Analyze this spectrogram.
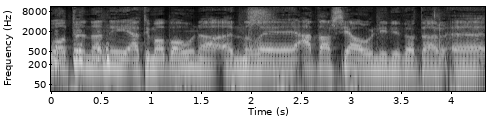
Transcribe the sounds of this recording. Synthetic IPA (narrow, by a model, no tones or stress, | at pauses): ɔdənaniːadɪmɔbɔhʊnaənlˠeːaðasjawniniðoːdarəː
